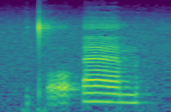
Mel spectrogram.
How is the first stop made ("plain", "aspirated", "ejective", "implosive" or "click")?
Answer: ejective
